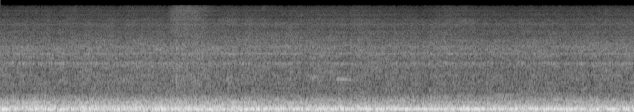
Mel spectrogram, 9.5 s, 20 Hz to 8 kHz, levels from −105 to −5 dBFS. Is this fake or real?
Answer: fake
